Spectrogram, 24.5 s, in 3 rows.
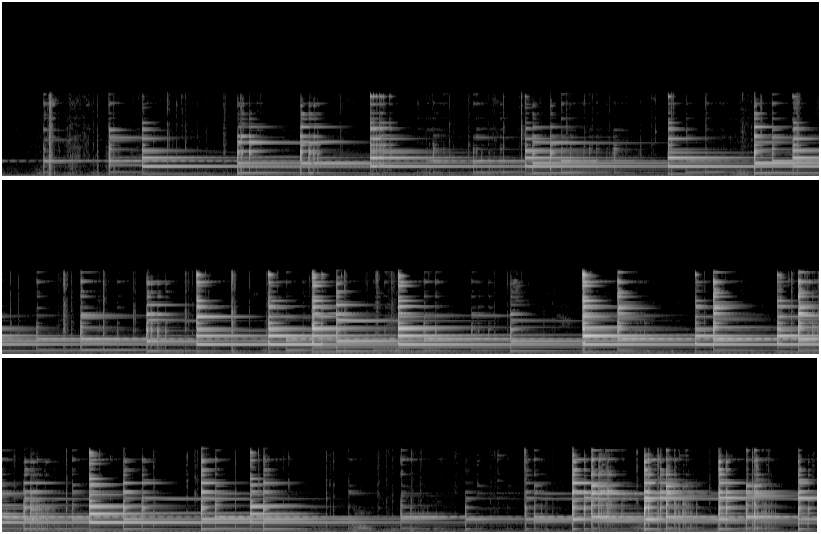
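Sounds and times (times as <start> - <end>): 
ship bell ringing: 0.0 - 24.4.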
